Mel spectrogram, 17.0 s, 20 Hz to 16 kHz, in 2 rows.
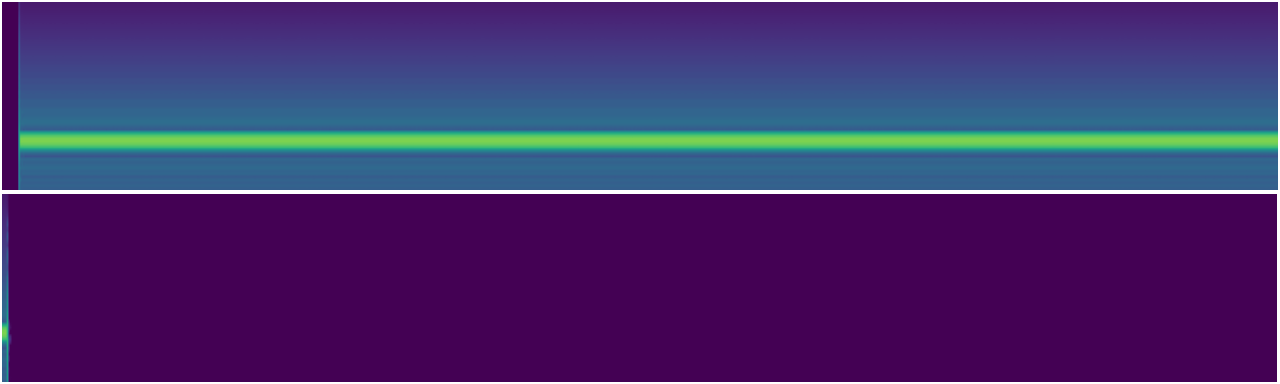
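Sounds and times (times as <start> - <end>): steady test tone beep: 0.1 - 8.6.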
